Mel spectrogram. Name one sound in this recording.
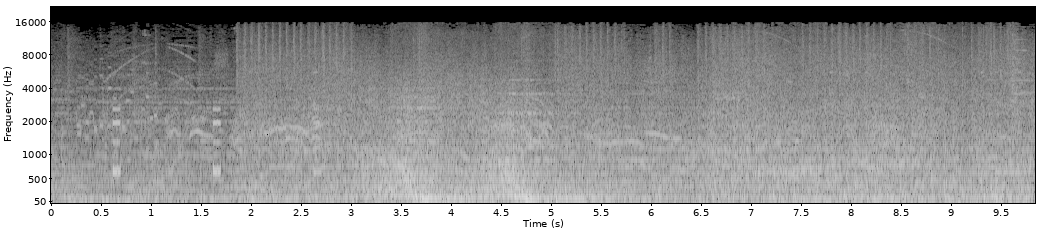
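Gunfire rattles rapidly throughout.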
